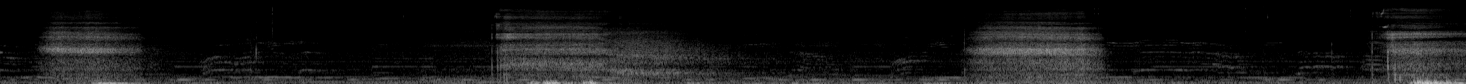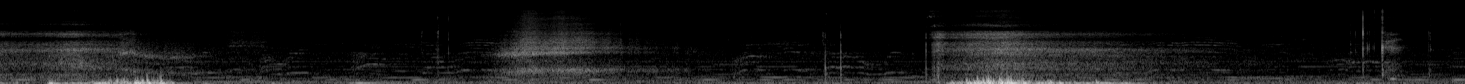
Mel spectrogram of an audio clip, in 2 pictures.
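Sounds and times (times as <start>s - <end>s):
slow deep breathing: 0.0s - 1.8s, 4.2s - 8.5s, 9.6s - 11.5s, 13.8s - 17.7s, 19.3s - 21.8s, 23.9s - 27.1s.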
